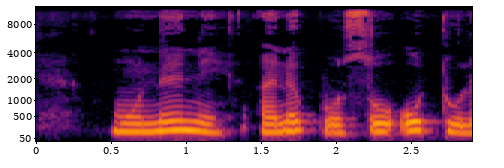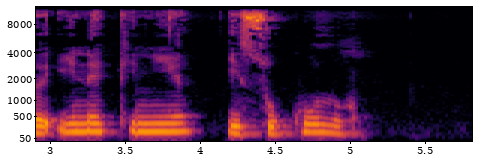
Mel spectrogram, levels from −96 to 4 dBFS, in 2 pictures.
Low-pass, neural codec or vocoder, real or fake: 10.8 kHz; vocoder, 44.1 kHz, 128 mel bands every 256 samples, BigVGAN v2; fake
